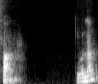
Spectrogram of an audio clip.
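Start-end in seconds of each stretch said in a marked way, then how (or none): 0.0-0.2 ফা with air pushed out between the lips; ফা said alone, led by a puff of air; breath-released FA. Shown as a demonstration. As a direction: let the air escape on the opening sound of ফা. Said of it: "বাতাসটা বের করে দিবেন".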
